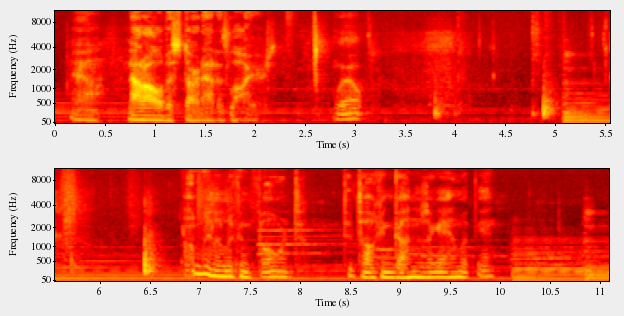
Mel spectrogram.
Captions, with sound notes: WELL, NOT ALL OF US START OUT AS LAWYERS. [SCOTTISH ACCENT] WELL... [FOOTSTEPS] I'M REALLY LOOKIN' FORWARD TO TALKIN' GUNS AGAIN WITH YOU.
